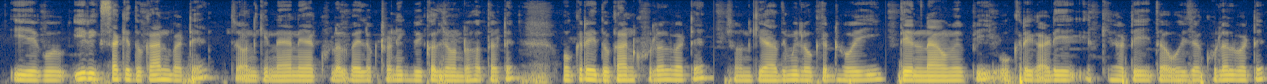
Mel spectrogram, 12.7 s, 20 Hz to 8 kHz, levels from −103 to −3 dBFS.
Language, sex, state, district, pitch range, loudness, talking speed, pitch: Bhojpuri, male, Uttar Pradesh, Deoria, 115-130 Hz, -20 LUFS, 165 wpm, 120 Hz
